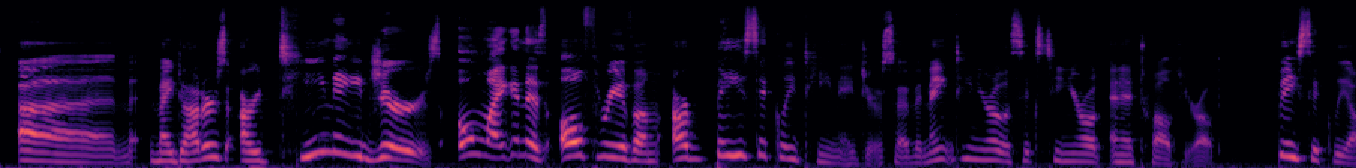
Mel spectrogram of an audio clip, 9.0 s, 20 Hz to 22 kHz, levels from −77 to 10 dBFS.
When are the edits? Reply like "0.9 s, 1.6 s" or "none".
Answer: none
